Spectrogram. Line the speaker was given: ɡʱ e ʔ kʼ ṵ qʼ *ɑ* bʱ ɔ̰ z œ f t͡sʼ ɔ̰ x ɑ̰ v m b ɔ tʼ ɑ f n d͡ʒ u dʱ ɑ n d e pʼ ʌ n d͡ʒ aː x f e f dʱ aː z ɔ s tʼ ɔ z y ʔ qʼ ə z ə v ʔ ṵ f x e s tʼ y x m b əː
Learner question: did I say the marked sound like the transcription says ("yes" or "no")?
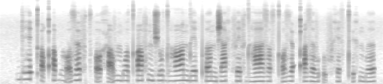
no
